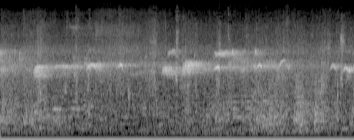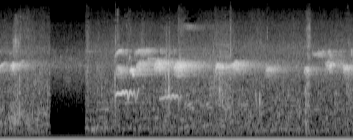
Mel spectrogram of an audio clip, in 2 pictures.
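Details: A young baby monkey squeals for help to his brother Rainbow: shrill, drawn-out wavering cries in repeated bursts, a brief break in the sound, then stronger squealing with scattered clicks and rustles.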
